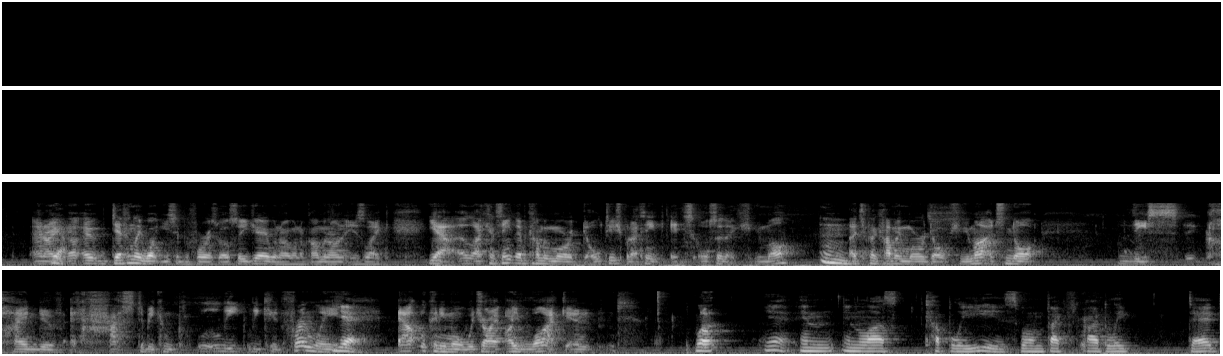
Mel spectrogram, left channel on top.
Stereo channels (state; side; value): silent; left; digital silence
